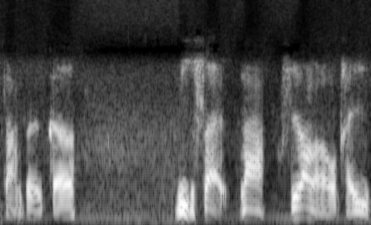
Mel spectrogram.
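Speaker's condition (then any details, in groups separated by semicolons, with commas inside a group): Congenital muscular dystrophy; present from birth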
